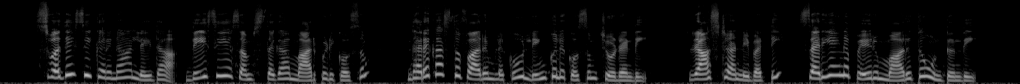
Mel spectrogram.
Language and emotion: Telugu, neutral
